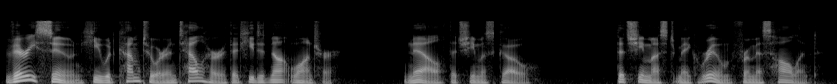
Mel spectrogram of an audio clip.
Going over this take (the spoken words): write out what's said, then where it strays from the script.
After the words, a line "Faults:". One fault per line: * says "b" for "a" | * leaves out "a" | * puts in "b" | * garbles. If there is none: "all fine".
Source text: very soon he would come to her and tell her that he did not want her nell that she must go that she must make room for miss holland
very soon he would come to her and tell her that he did not want her nell that she must go that she must make room for miss holland
Faults:
all fine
